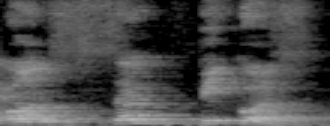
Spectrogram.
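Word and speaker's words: conspicuous: कॉन्स्पिकुअस, इसकी pronunciation है कॉन्स्पिकुअस।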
